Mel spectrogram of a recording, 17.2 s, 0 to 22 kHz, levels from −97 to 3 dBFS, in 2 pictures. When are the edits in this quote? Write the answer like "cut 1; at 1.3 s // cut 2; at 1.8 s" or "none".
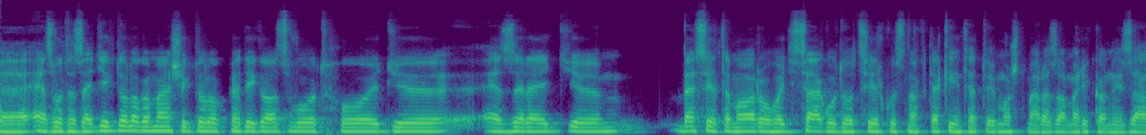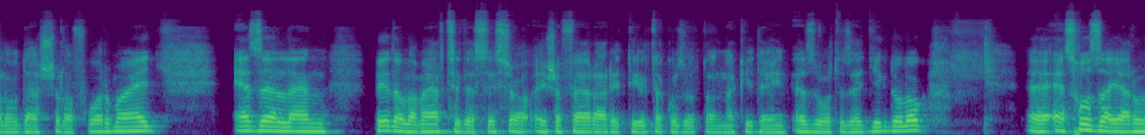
cut 1; at 14.5 s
